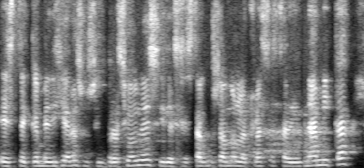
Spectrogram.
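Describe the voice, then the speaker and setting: A woman talks at a very fast pace. Her pitch is fairly high, with ordinary variation. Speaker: forensic computing instructor. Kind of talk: online class lecture. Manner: fast, hard to follow.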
